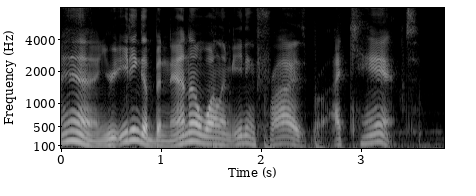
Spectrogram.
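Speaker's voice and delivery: mock repulsed, grossed-out, disgusted griping. Quoting your uncle reacting to someone eating while he dips his fries, imitating Uncle Bob's disgusted voice. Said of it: "says in a disgusted voice".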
